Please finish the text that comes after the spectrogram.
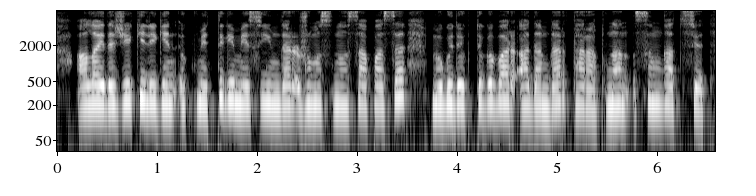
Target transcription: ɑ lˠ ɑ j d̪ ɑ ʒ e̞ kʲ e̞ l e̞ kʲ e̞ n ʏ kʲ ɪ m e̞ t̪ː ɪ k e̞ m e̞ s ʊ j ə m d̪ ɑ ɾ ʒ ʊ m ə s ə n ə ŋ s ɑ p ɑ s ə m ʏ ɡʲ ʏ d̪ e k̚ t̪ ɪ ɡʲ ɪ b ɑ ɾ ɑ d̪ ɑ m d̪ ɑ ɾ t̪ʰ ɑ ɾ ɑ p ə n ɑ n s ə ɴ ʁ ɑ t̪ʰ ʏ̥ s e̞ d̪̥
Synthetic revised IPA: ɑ lˠ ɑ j d̪ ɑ ʒ e̞ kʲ e̞ l e̞ ɡʲ e̞ n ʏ kʲ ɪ m e̞ t̪ː ɪ k e̞ m e̞ s ʊ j ə m d̪ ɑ ɾ ʒ ʊ m ə s ə n ə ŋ s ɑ p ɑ s ə m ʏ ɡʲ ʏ d̪ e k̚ t̪ ɪ ɡʲ ɪ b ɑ ɾ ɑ d̪ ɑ m d̪ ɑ ɾ t̪ʰ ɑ ɾ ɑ p ə n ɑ n s ə ɴ ʁ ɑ t̪ʰ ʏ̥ s e̞ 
